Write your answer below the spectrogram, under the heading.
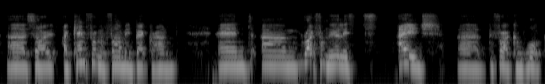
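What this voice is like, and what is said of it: New Zealand accent. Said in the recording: “I've got a bit of an accent. So I'm from New Zealand”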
